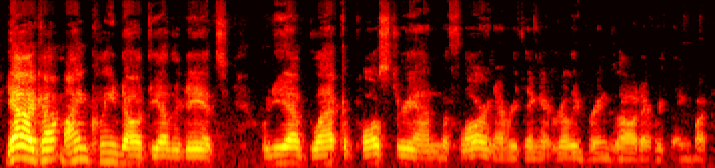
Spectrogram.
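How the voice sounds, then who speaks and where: A man's voice: mid-range voice, fairly quick, fairly bright tone, poor audio. A middle-aged man co-hosting a live online show, chatting in an easygoing, rambling way with many uhs. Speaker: co-host of a live advocacy show. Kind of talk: casual chat.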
